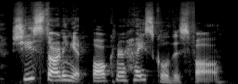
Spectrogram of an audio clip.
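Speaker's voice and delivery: high, loud mom voice; chatty mom. A narrator's reading. Mom answers her son's teacher, chatty. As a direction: play a mom telling news to a teacher.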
